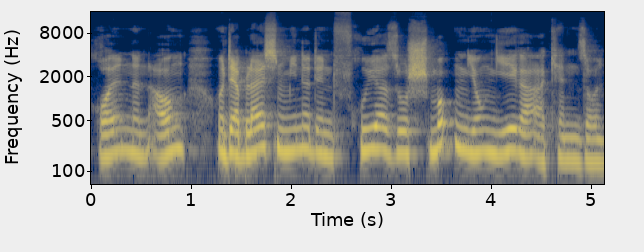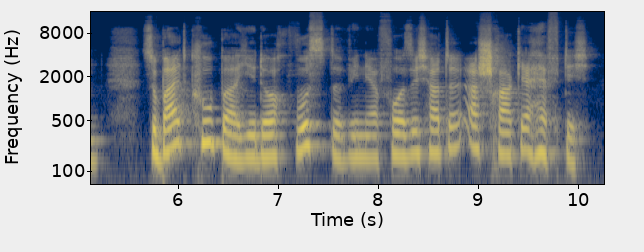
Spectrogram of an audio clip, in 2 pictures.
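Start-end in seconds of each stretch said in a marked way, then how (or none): none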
